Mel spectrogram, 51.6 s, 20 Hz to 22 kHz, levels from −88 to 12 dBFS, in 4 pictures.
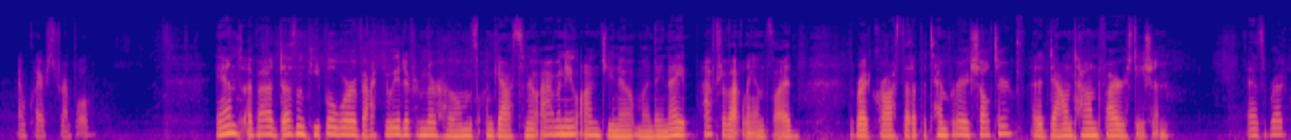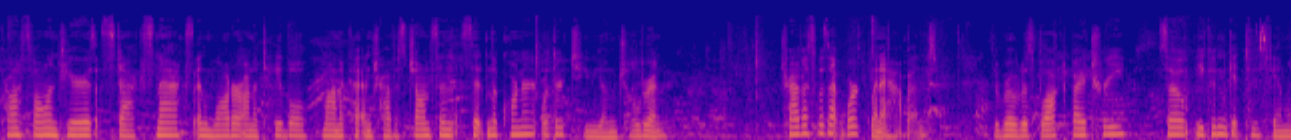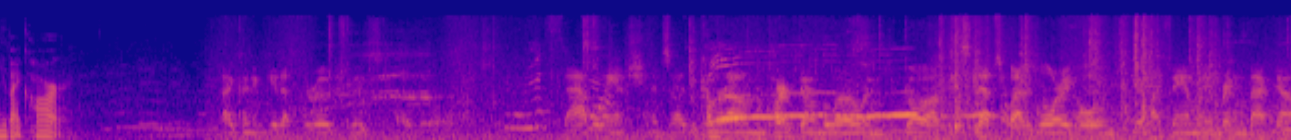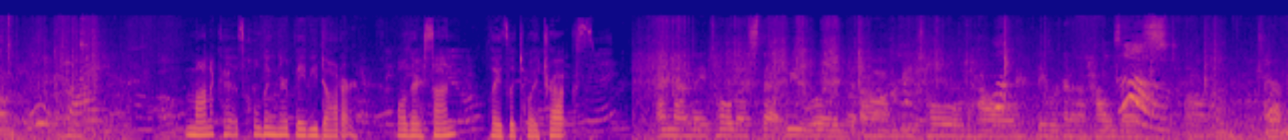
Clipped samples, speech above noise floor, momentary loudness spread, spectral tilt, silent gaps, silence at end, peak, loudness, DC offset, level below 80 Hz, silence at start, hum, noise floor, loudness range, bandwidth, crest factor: under 0.1%; 32 dB; 17 LU; -6.5 dB/octave; none; 0 s; -6 dBFS; -28 LUFS; under 0.1%; -52 dBFS; 0.15 s; none; -60 dBFS; 12 LU; 13.5 kHz; 22 dB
